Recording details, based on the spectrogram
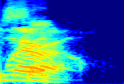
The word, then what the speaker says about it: Suero: I'm not going to butcher your last name, so I'll let you Suero.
